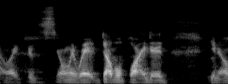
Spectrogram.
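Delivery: quick, quiet mumbling.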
